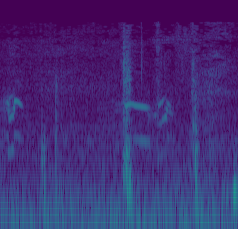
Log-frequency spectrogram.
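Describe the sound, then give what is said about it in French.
Geese honk while crowded in a wire-mesh pen at the edge of fir trees. A few faint, nasal honks are scattered over a low, rumbling background. “Des oies crient, serrées dans un enclos de grillage, à la lisière des sapins qui découpent le ciel bleu en dents de scie.”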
